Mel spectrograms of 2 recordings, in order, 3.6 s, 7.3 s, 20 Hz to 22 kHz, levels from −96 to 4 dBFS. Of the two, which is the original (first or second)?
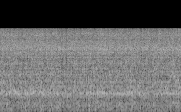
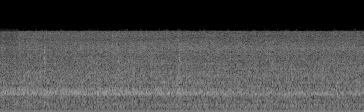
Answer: second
